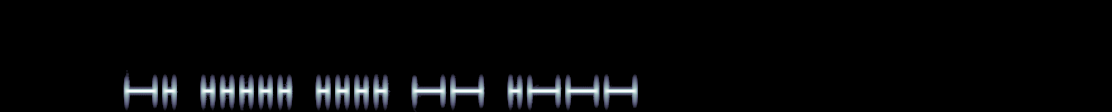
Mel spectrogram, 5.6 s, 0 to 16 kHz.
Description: Morse code, heard as a keyed tone, about 25 wpm, 700 Hz. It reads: N5HMJ
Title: USA Call Signs - 5 Characters - Repeated 3x - 25wpm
